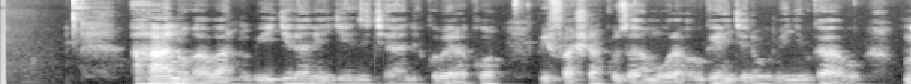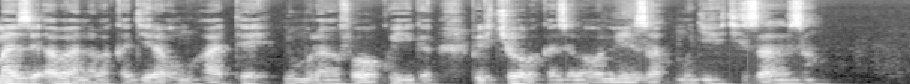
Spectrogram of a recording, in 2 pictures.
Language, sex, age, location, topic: Kinyarwanda, male, 25-35, Huye, education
